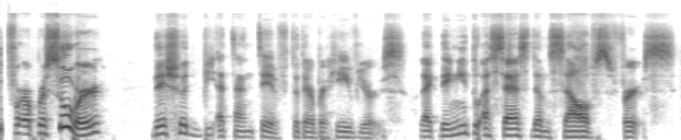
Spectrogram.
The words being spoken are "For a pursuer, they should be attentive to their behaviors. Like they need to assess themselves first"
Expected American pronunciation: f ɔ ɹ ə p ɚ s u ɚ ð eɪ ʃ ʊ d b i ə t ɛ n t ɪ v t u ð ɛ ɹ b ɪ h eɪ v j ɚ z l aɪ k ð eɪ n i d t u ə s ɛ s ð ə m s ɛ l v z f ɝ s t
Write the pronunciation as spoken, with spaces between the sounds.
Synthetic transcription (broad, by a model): f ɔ ɹ ə p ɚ s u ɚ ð eɪ ʃ ʊ d b i ə t ɛ n t ɪ v t u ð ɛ ɹ b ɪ h eɪ v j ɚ s l aɪ k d eɪ n i d t u ə s ɛ s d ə m s ɛ l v s f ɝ s t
